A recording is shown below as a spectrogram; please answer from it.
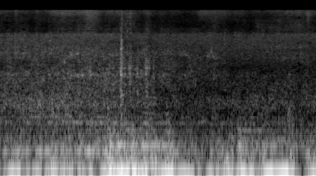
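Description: Low, steady rumble of a gondola cabin riding along its cable, growing louder about a third of the way in.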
